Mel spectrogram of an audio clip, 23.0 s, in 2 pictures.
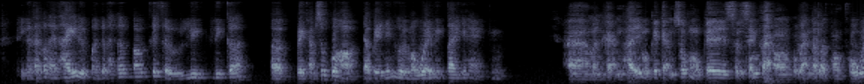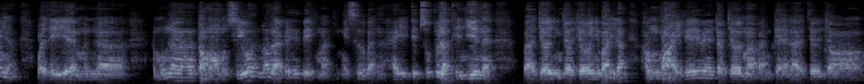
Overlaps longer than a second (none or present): none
